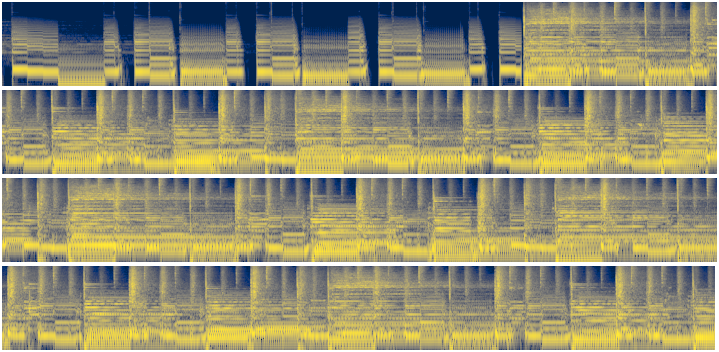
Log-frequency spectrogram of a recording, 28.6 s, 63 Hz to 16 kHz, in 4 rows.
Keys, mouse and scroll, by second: 0.6 middle click, 1.3 scroll down 3, 1.6 middle click, 2.3 Tab, 2.8 click, 4.6 ctrl+b, 8.2 click, 8.6 Tab, 8.8 click, 9.2 click, 9.6 right click, 10.5 click, 11.1-12.8 middle drag, 13.1 Tab, 13.6 Tab, 13.8 click, 15.1 click, 15.6-17.4 scroll up 1, 17.4 shift+a, 19.9 click, 20.8 g, 23.4 g, 26.4 click, 27.4-28.5 drag.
